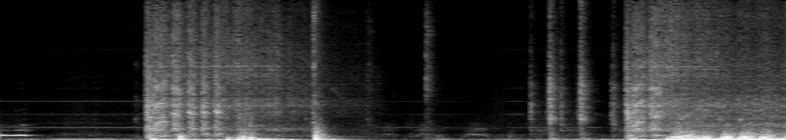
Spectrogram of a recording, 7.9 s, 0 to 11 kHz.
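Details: Turbo Ford Zetec first start after fuel-leak repair, new AN lines, fuel filter, flex fuel and 1000cc Bosch injectors on a retuned ME442 map, 50 psi oil pressure: quick crank, catches and runs steadily with throttle blips; starts and runs fine.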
